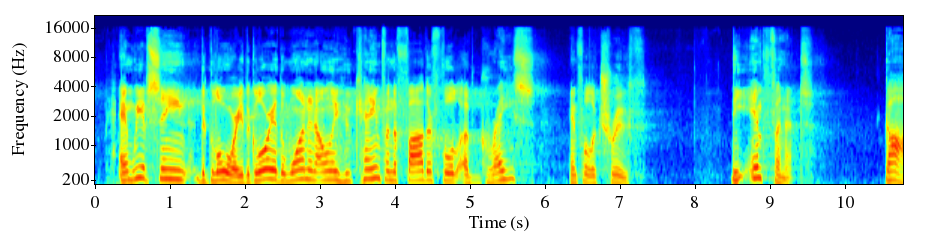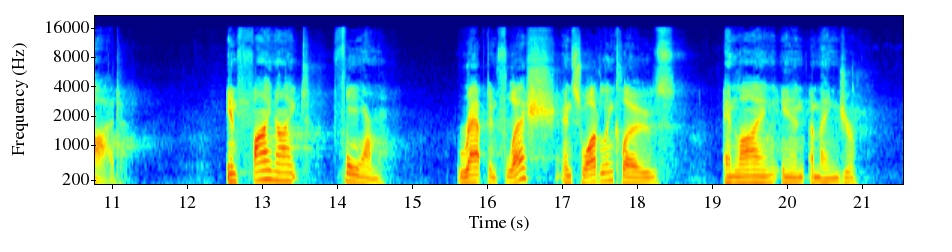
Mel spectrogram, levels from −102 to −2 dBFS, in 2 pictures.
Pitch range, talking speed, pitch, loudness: 135-195 Hz, 115 wpm, 165 Hz, -23 LUFS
